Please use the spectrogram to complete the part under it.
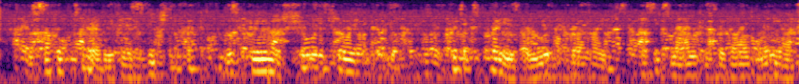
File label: male live rec 250ms 1m sim; SiSEC11; underdetermined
